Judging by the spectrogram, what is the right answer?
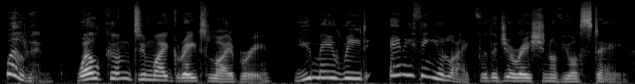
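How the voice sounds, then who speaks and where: A woman's voice: on the low side, wildly swooping pitch, normal speed, a little mellow, no room sound. A woman playing a proud older dragonfolk scholar in a fantasy audio drama, grandly formal and haughty. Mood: stately, helpful.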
